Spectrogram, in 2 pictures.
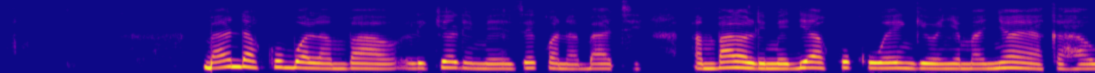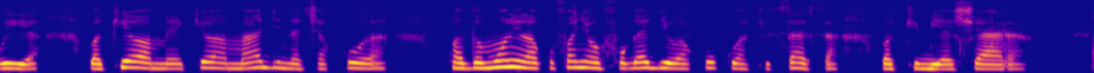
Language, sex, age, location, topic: Swahili, female, 18-24, Dar es Salaam, agriculture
